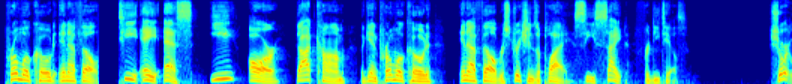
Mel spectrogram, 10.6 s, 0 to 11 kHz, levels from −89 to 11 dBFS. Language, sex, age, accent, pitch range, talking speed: English, male, 30-49, American, 110-150 Hz, 90 wpm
